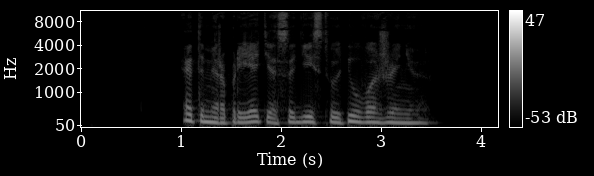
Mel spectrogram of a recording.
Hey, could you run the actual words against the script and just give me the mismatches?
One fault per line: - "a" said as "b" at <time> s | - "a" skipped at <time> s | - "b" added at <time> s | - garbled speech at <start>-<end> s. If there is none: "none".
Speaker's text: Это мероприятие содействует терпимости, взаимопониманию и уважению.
- "терпимости взаимопониманию и" skipped at 2.7 s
